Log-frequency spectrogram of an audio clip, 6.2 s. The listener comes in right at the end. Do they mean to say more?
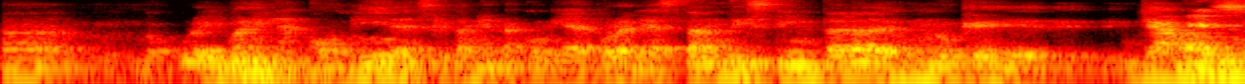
Yes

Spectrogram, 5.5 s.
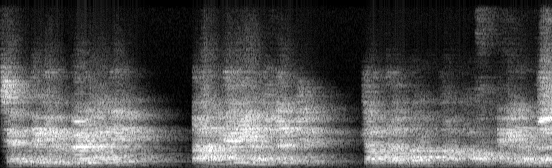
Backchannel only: No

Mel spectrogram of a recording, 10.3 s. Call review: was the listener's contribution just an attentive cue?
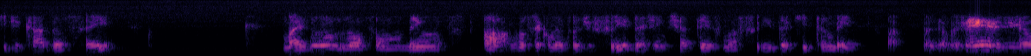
Yes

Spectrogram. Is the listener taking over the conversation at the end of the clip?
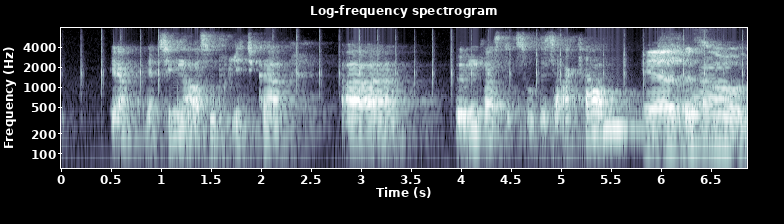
Yes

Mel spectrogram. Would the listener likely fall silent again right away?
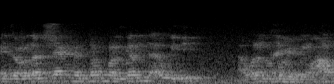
Yes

